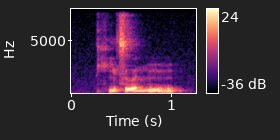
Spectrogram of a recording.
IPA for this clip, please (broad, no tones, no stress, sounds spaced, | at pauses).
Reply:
fʲ ə̃ s ɤ ɐ̯ n ũ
